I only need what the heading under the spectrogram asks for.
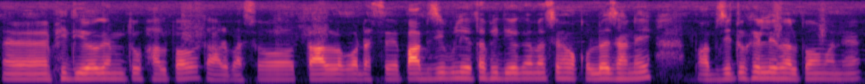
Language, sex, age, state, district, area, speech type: Assamese, male, 18-30, Assam, Morigaon, rural, spontaneous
